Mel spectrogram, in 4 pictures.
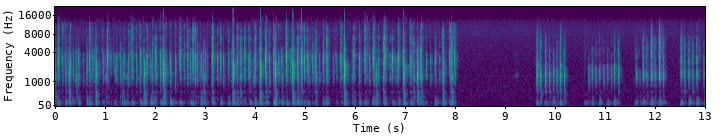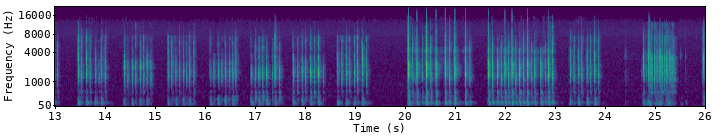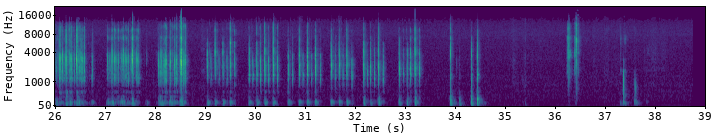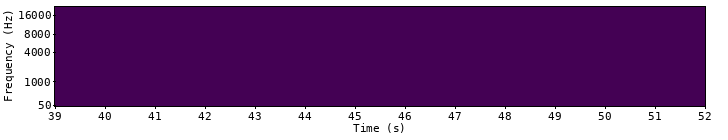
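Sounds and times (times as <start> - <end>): mechanical keyboard typing: 0.0 - 8.0, 9.6 - 19.3, 20.0 - 24.0, 24.8 - 34.6.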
